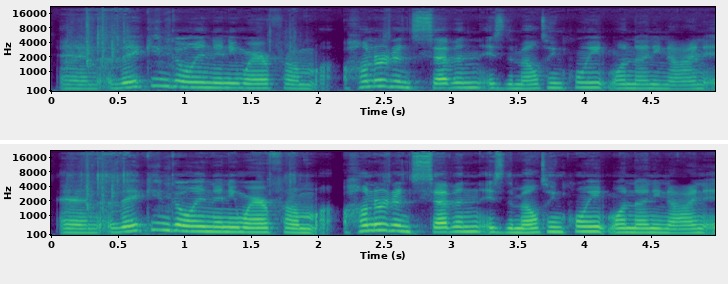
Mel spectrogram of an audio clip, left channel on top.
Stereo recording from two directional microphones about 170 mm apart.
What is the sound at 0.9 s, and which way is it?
A woman's voice, 50° right (ahead or behind).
